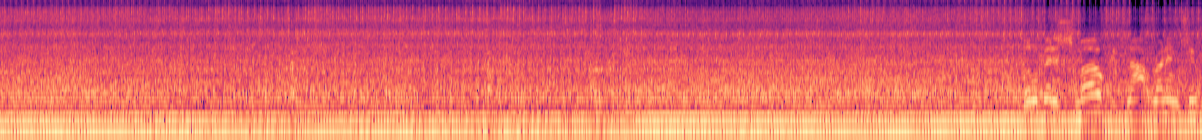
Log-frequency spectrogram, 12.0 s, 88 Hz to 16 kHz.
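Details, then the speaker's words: Old Montgomery Ward MTD riding mower, vintage Briggs & Stratton 16 hp flathead opposed twin, just started after a worn starter motor was replaced, unused one to two years: steady even low chug, no misses or knocks, water from muffler. Normal running. "and it runs good glad to hear that i think that was the problem folks just that old starter motor there was just worn out"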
